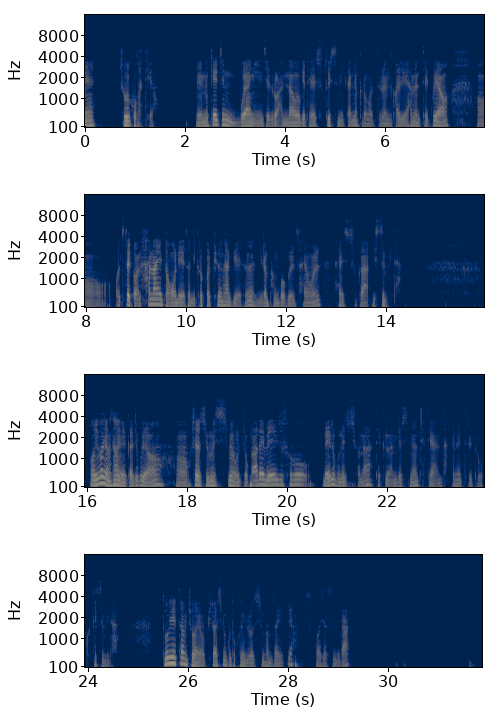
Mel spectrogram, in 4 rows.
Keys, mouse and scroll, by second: 20.3 click, 23.0 click, 31.5 click.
